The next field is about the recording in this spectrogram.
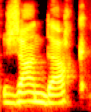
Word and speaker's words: Jeanne d'Arc: If you're gonna be stuffy and French about it, her name is pronounced Jeanne d'Arc, which is spelled differently because French.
